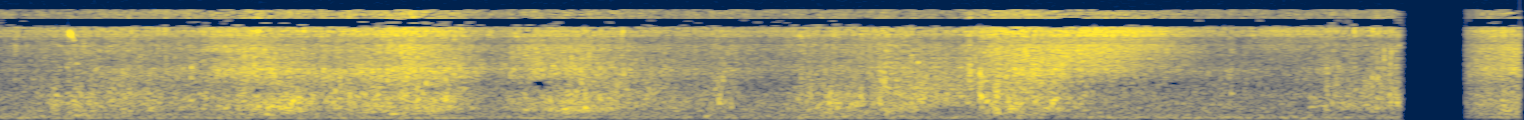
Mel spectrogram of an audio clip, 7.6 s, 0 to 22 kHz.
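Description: Small sea waves washing in and out over a pebble shore, with two gentle swells of hissing, trickling water about 2 and 5 seconds in. The sound cuts out briefly near the end.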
